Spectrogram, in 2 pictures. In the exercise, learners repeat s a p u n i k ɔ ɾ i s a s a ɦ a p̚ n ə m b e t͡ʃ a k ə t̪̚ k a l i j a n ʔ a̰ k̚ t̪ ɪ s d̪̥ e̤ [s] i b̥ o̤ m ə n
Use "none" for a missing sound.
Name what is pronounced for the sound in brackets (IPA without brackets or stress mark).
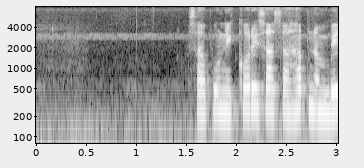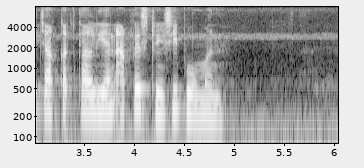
s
